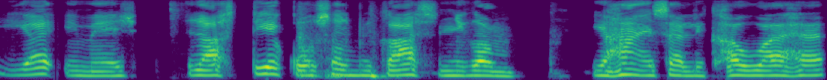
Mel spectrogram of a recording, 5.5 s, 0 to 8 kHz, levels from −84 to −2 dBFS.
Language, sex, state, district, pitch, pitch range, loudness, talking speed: Hindi, male, Bihar, Sitamarhi, 185 Hz, 175-195 Hz, -18 LUFS, 120 wpm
